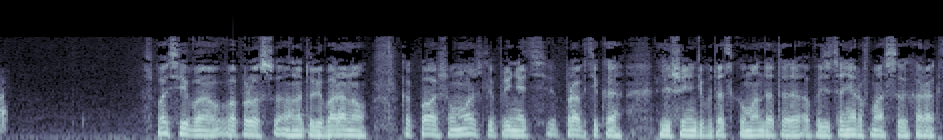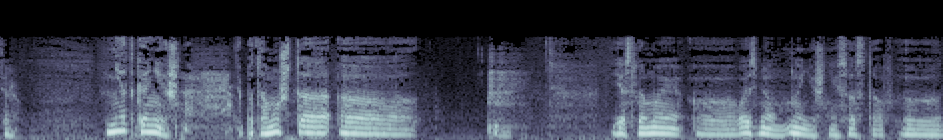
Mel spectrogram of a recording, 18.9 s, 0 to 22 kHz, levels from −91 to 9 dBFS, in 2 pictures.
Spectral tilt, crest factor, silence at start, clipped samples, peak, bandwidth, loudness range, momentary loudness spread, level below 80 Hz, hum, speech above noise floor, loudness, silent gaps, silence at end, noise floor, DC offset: -6.5 dB/octave; 14 dB; 0 s; under 0.1%; 0 dBFS; 8.8 kHz; 3 LU; 13 LU; -36 dBFS; none; 36 dB; -14 LUFS; none; 0 s; -49 dBFS; under 0.1%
